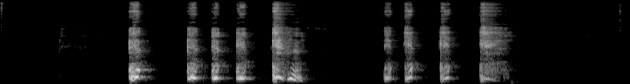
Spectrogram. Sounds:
Throat clearing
